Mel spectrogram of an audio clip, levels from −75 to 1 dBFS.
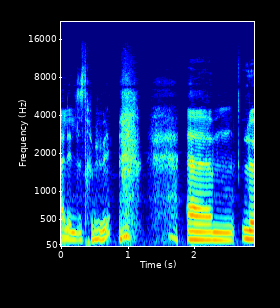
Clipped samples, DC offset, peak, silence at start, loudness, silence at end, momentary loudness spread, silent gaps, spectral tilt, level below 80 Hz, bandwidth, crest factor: under 0.1%; under 0.1%; -6 dBFS; 0 s; -23 LUFS; 0 s; 14 LU; none; -6 dB/octave; -54 dBFS; 14.5 kHz; 16 dB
